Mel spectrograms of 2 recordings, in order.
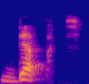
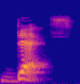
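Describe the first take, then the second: First: The B sound is pronounced. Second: The B sound is silent. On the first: The speaker calls it wrong. "An average person will pronounce the B in the word" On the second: The speaker calls it right. "most times the letter B becomes silent"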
